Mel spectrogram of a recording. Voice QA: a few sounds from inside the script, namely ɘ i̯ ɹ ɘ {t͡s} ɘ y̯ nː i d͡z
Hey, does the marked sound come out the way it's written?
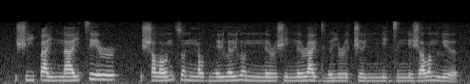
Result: no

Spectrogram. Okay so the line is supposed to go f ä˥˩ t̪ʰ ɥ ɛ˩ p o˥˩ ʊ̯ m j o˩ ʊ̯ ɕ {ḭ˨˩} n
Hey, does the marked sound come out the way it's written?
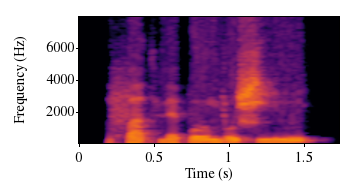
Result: no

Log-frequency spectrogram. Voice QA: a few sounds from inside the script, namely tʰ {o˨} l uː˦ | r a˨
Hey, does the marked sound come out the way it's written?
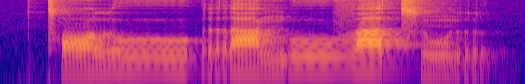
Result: no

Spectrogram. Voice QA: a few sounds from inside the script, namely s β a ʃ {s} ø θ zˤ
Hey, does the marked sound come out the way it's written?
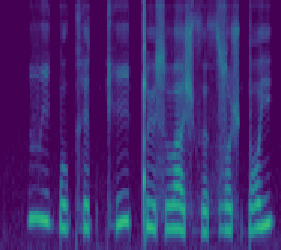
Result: no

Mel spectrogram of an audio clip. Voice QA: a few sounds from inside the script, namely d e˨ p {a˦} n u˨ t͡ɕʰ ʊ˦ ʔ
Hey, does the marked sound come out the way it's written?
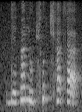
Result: no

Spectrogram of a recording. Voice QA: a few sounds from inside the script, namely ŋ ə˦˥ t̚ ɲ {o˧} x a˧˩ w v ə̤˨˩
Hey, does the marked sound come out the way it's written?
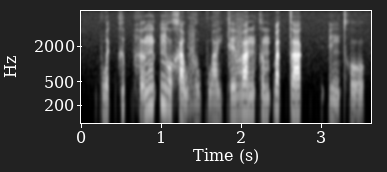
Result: yes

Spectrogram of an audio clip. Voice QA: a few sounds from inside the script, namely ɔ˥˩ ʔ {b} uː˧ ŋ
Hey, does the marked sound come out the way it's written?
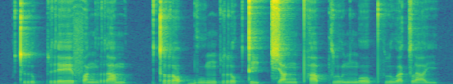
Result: yes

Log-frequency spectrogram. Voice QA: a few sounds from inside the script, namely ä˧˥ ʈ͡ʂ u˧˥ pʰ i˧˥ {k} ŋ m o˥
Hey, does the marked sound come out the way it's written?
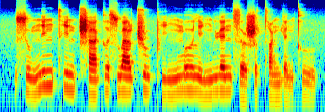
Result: no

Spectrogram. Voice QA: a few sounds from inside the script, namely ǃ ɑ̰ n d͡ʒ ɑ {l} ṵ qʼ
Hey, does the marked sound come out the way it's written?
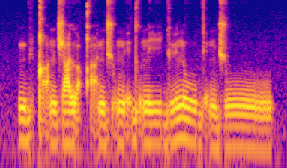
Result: yes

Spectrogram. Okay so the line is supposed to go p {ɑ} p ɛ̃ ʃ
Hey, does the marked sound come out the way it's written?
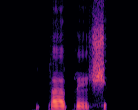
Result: no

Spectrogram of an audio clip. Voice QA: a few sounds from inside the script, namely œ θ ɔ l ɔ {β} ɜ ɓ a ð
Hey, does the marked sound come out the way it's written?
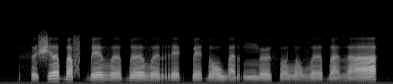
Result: yes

